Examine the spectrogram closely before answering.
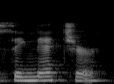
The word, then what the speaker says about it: signature: The correct pronunciation of this is signature, but too often we will pronounce it with a schwa syllable because it is the middle syllable.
